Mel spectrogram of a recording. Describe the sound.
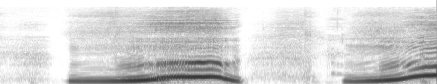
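A person imitates a cow, letting out a long, loud moo that rises and falls, then starts a second moo after a short pause. No other talking is heard.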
